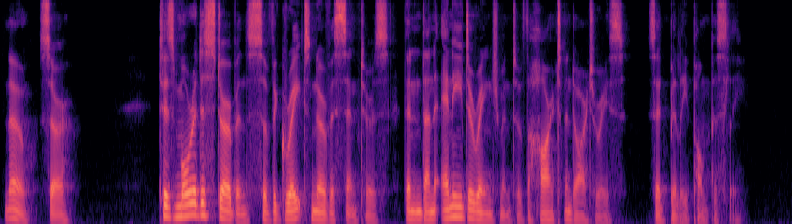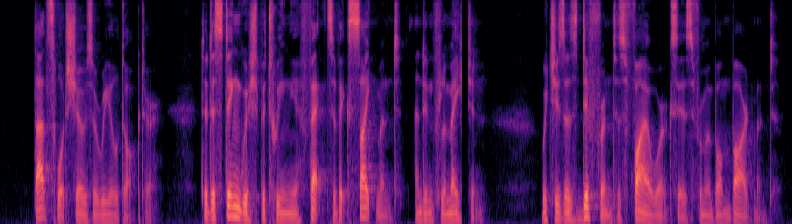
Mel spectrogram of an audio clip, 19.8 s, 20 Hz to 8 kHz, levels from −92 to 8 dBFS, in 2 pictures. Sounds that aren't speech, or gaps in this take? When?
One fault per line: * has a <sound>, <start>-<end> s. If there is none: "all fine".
* has a dropout, 15.7-15.8 s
